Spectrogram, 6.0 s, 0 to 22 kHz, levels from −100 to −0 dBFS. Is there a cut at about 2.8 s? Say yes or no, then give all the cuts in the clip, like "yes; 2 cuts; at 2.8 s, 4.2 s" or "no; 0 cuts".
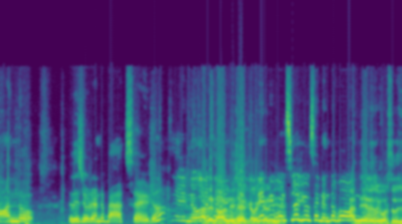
yes; 1 cut; at 2.8 s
